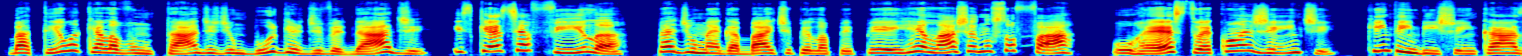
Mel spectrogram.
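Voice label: Conversational Relaxed Casual, Brazilian Portuguese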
